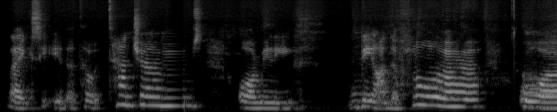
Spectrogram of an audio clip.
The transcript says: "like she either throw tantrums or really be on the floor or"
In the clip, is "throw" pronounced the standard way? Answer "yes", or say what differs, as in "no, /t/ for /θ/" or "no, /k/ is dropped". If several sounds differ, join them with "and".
no, /ɹ/ is dropped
